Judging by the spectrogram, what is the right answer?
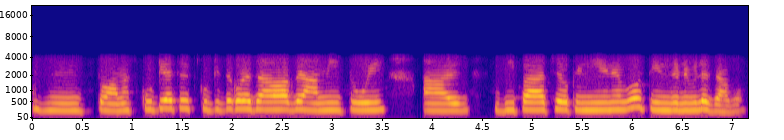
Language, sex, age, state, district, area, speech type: Bengali, female, 18-30, West Bengal, South 24 Parganas, rural, conversation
